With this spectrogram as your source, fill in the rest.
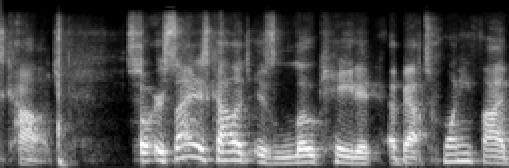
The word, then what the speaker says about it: Ursinus: we get asked a lot of how to pronounce the name so there it is right there once again that is earth science college so earth science college is located about 25 miles from philadelphia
